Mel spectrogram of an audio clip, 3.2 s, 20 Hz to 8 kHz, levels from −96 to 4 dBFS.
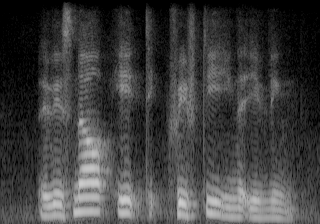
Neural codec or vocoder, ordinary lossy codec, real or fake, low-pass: codec, 16 kHz, 0.3 kbps, FocalCodec; Opus, 16 kbps; fake; 7.2 kHz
